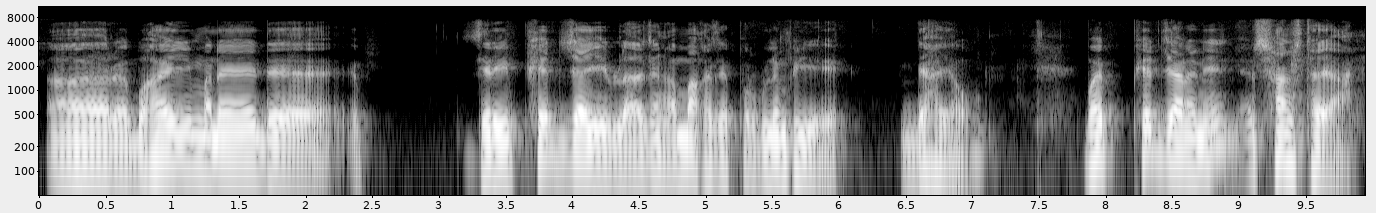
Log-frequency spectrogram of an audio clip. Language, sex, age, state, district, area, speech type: Bodo, male, 60+, Assam, Udalguri, urban, spontaneous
